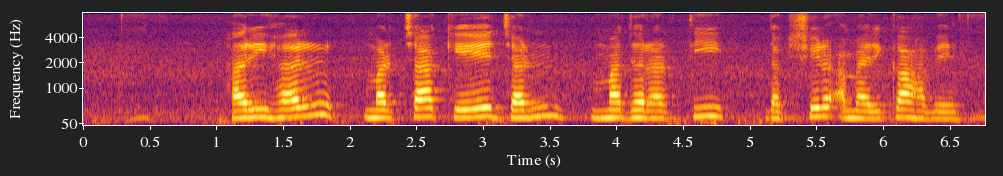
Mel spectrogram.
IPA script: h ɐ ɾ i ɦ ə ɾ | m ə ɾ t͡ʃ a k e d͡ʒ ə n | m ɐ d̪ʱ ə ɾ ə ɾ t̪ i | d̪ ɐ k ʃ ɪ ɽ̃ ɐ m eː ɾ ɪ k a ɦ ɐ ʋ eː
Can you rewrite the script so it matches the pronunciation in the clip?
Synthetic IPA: h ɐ ɾ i ɦ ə ɾ | m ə ɾ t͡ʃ a k e d͡ʒ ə n | m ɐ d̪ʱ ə ɾ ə ɾ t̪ i | d̪ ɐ k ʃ ɪ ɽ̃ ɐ m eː ɾ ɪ k a ɦ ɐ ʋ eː

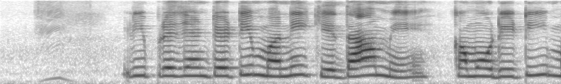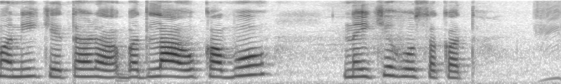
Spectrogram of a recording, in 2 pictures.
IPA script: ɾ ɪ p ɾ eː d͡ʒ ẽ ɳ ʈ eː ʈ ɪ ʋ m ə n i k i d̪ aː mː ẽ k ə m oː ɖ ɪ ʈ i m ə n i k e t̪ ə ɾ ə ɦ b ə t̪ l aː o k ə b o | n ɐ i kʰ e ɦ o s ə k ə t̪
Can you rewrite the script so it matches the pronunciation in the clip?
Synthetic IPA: ɾ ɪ p ɾ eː d͡ʒ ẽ ɳ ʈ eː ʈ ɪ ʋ m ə n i k e d̪ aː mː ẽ k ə m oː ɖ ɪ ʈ i m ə n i k e t̪ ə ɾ ə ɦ b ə d̪ l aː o k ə b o | n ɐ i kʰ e ɦ o s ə k ə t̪

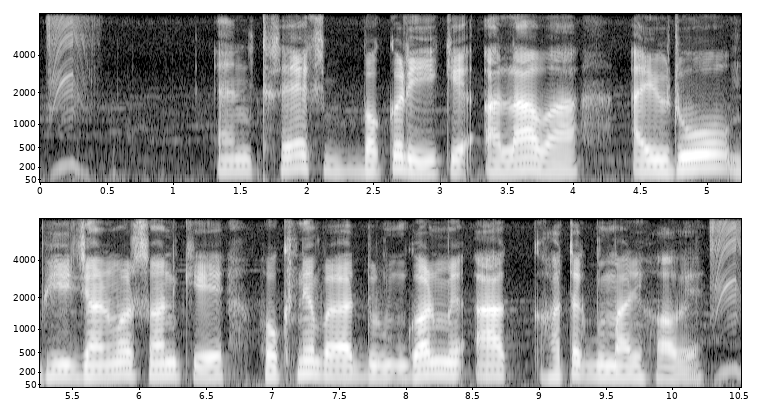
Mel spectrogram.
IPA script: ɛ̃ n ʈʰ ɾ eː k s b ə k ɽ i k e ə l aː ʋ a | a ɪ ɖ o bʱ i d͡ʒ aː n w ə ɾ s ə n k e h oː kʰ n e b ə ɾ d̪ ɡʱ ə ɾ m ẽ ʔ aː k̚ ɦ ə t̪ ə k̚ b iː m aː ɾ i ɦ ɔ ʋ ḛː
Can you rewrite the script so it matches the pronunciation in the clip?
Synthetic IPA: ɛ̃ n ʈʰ ɾ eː k s b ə k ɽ i k e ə l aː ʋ a | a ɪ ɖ o bʱ i d͡ʒ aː n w ə ɾ s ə n k e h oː kʰ n e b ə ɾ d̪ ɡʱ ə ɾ m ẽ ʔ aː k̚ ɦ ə t̪ ə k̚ b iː m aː ɾ i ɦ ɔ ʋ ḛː

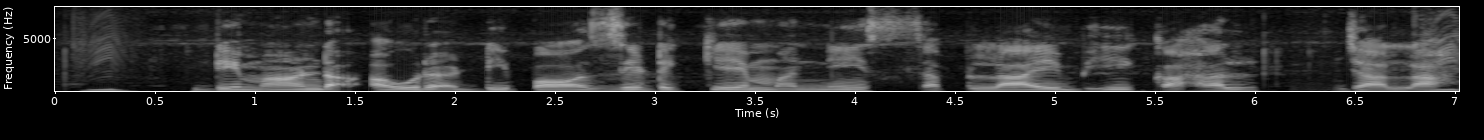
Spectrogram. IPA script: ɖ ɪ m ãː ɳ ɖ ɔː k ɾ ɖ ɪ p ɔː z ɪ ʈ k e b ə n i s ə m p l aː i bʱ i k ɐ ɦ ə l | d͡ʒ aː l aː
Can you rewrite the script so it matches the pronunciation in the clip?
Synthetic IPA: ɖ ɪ m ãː ɳ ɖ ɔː ɾ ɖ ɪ p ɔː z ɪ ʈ k e m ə n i s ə p l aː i bʱ i k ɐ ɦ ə l | d͡ʒ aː l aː

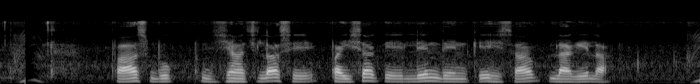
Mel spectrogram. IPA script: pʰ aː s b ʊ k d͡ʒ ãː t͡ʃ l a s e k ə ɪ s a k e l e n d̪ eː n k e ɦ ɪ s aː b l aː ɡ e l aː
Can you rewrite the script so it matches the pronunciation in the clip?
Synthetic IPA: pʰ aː s b ʊ k d͡ʒ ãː t͡ʃ l a s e p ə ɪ s a k e l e n d̪ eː n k e ɦ ɪ s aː b l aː ɡ e l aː

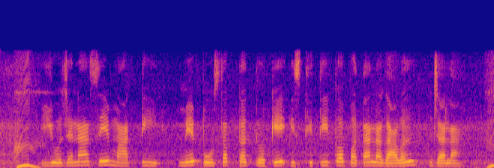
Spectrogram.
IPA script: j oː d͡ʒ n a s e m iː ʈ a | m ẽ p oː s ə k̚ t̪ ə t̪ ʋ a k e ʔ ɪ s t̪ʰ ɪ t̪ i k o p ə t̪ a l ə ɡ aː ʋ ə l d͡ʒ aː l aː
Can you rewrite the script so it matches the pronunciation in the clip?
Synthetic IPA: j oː d͡ʒ n a s e m aː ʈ i | m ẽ p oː s ə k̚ t̪ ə t̪ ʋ ə k e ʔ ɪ s t̪ʰ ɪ t̪ i k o p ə t̪ a l ə ɡ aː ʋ ə l d͡ʒ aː l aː

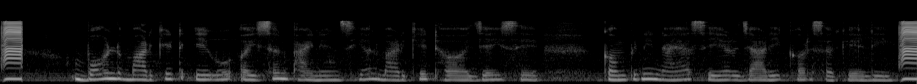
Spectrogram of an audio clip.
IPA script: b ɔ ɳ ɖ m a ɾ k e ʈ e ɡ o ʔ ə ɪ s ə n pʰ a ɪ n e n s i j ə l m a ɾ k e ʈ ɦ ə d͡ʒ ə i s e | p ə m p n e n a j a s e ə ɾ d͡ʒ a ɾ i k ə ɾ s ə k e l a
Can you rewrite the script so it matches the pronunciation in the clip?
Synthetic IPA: b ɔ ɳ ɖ m a ɾ k e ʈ e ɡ o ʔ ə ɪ s ə n pʰ a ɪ n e n s i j ə l m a ɾ k e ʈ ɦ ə d͡ʒ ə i s e | k ə m p n i n a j a s e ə ɾ d͡ʒ a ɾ i k ə ɾ s ə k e l i

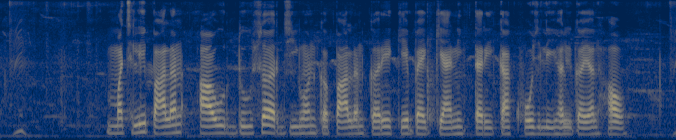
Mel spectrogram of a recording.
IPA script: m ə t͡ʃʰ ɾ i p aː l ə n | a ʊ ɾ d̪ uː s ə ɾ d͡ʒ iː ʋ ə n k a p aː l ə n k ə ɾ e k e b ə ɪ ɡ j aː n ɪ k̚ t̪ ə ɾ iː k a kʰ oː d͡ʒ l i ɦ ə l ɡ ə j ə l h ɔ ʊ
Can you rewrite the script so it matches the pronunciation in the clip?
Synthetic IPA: m ə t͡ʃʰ l i p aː l ə n | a ʊ ɾ d̪ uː s ə ɾ d͡ʒ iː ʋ ə n k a p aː l ə n k ə ɾ e k e b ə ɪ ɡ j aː n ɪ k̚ t̪ ə ɾ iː k a kʰ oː d͡ʒ l i ɦ ə l ɡ ə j ə l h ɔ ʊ

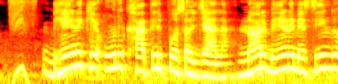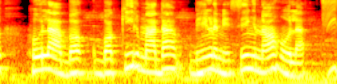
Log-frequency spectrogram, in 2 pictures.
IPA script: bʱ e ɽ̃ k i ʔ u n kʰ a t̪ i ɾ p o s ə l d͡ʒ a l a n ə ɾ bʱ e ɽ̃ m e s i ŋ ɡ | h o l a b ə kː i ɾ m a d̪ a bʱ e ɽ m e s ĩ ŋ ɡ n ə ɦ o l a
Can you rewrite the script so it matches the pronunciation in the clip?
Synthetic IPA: bʱ e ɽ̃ k e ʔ u n kʰ a t̪ i ɾ p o s ə l d͡ʒ a l a n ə ɾ bʱ e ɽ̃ m e s i ŋ ɡ | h o l a b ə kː i ɾ m a d̪ a bʱ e ɽ m e s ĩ ŋ ɡ n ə ɦ o l a

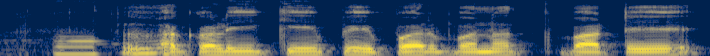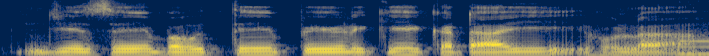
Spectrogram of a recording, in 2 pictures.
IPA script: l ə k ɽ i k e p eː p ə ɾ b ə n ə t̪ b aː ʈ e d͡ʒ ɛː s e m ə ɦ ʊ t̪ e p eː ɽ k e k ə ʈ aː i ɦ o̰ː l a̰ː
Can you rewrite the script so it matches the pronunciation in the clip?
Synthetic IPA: l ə k ɽ i k e p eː p ə ɾ b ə n ə t̪ b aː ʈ e d͡ʒ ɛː s e b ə ɦ ʊ t̪ e p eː ɽ k e k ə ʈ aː i ɦ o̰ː l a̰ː

